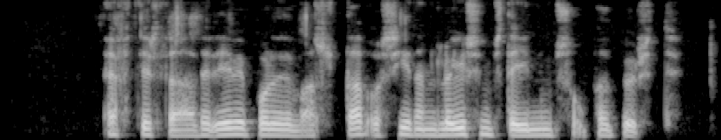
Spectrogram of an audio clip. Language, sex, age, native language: Icelandic, male, 20-29, Icelandic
